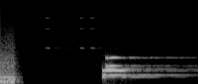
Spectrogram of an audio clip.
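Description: A game menu gives a short chime.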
